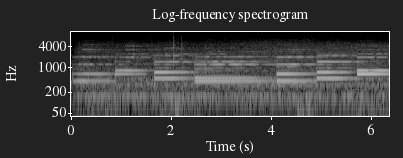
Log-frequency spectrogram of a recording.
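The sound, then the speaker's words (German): A Westminster chime gong rings out a slow melody of about eight resonant notes, each struck tone sustaining and overlapping the next, clear with no voices; it is the mealtime signal at Shady Lane, calling everyone to the kitchen building to eat together. “Zu jeder Mahlzeit erklingt irgendein Signal. In Shady Lane ist es der Westminster-Gong.”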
